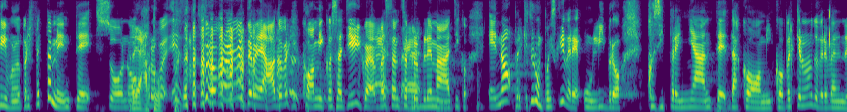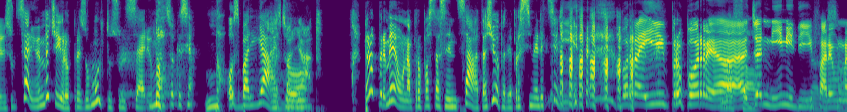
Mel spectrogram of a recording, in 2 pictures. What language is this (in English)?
Italian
